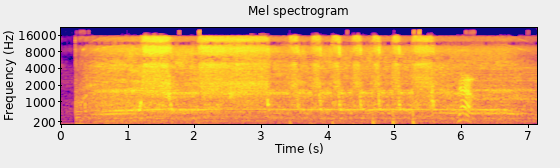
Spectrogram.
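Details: Shark vacuum suction diagnosis, with the handle released to check for suction at that point. A steady motor hum holds an even pitch throughout with no surging or choking; suction is normal, no blockage.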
